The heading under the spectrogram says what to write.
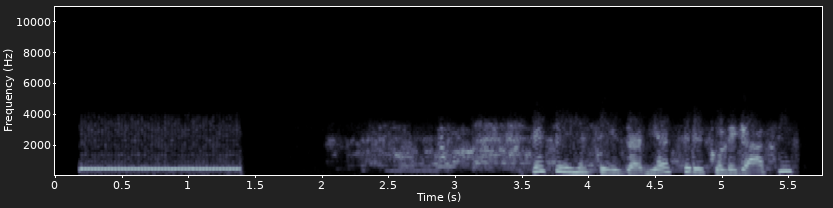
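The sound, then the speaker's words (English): A phone call to the Vatican's office for papal blessings rings. A single steady telephone ringing tone sounds for just over a second, then stops. After a short silence, a voice answers and speaks, slightly thin as if over a phone line. “I phone up the office of Blessings.”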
